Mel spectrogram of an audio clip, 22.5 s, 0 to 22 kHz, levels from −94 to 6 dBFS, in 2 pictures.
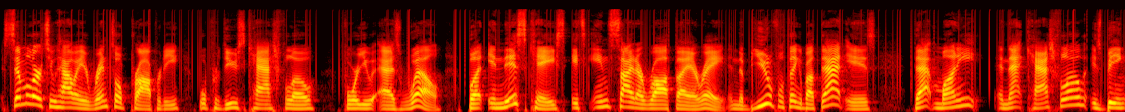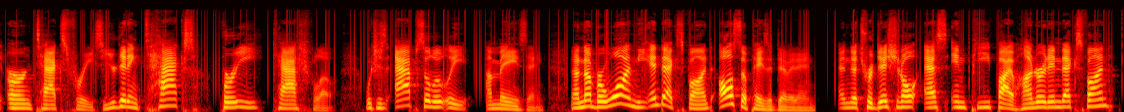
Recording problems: crackle, like an old record; faint; 30 dB below the speech

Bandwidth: 15 kHz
